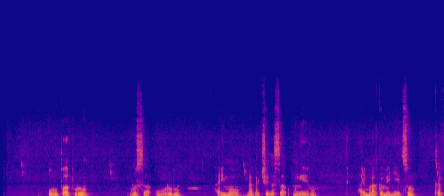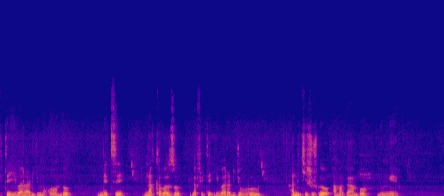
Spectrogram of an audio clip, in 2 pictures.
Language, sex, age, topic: Kinyarwanda, male, 18-24, government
